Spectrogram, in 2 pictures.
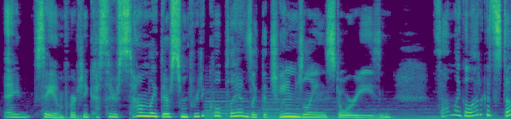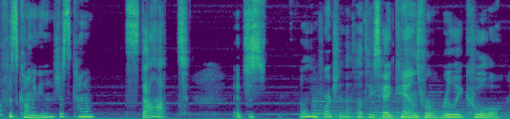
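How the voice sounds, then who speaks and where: Female video host, higher voice, informal and enthusiastic recommendations, loosely delivered, faint music underneath. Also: animated, fairly quick, dark tone. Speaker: video host recommending fan audio dramas. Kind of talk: casual unscripted review.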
